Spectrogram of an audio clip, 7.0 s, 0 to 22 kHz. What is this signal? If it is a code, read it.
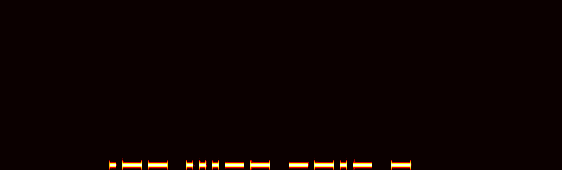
Morse code, heard as a keyed tone, about 16 wpm, 700 Hz. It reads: W3QT
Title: USA Call Signs - 4 Characters - Repeated 2x - 15wpm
